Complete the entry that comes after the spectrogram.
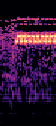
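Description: Incoming-call ringtone on a mobile phone: a bright steady electronic tone that starts abruptly and holds at constant loudness, close and clear.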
